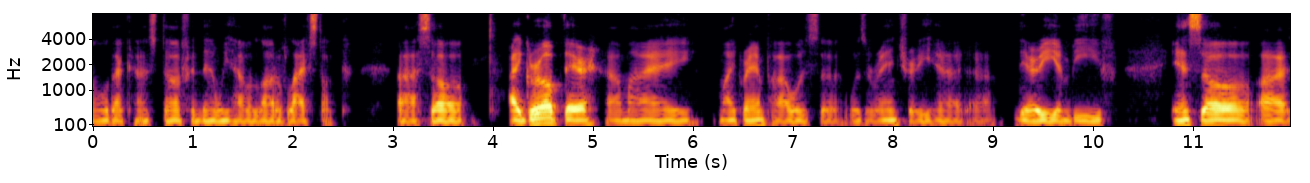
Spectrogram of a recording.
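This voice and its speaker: Hesitant young man, low and dark. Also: dry recording. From Honduras. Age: young adult. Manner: hesitant, many restarts and fillers. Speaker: podcast guest. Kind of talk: casual interview storytelling.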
